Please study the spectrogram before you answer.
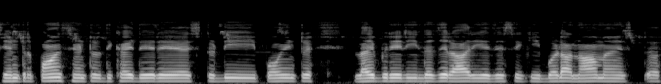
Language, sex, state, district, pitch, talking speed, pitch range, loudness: Hindi, male, Rajasthan, Bikaner, 150 Hz, 180 wpm, 145-150 Hz, -17 LUFS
